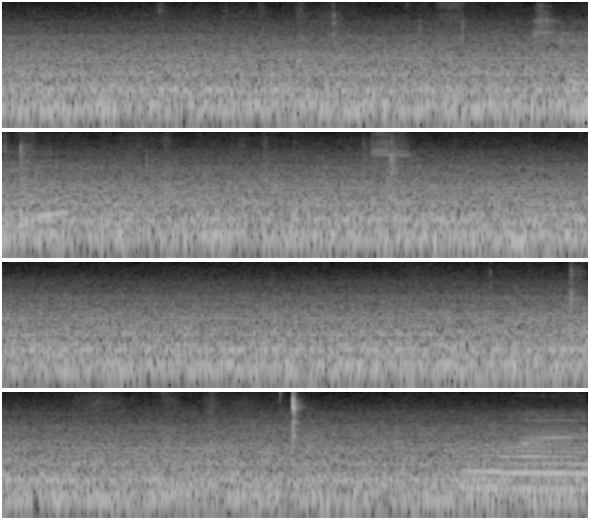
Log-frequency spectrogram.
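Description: Hands slide and fold pieces of cotton fabric across a cutting mat.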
